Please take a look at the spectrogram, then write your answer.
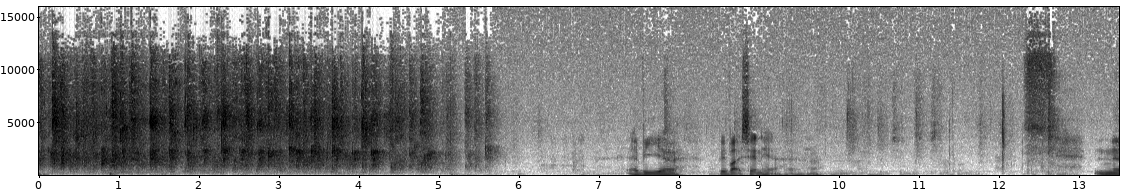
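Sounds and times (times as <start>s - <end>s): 
audience clapping: 0.0s - 5.9s
speech: 7.4s - 9.9s, 13.2s - 13.4s.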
